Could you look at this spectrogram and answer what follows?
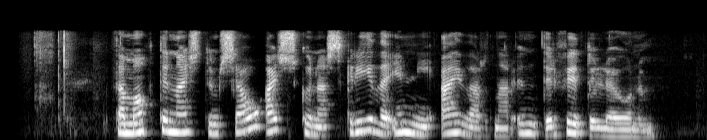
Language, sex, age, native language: Icelandic, female, 50-59, Icelandic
